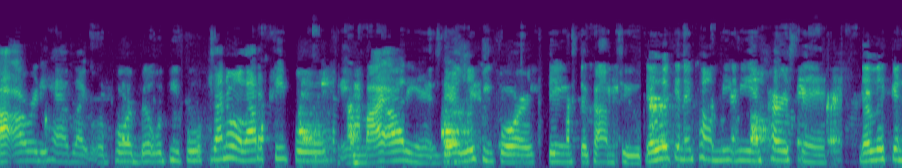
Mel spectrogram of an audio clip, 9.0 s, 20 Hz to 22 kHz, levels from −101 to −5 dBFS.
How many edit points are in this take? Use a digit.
3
